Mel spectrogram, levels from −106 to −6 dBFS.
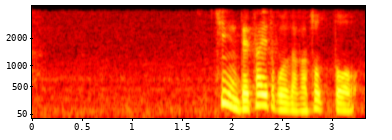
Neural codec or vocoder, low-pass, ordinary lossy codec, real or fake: vocoder, 22.05 kHz, 80 mel bands, WaveNeXt; 3.6 kHz; none; fake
